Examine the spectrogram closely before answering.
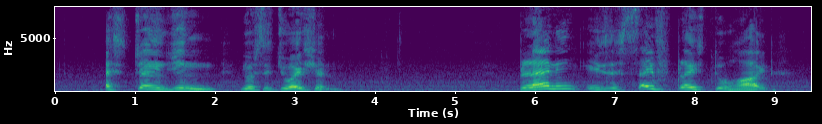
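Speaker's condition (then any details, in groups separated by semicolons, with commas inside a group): Cerebral palsy; worse when mouth tires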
